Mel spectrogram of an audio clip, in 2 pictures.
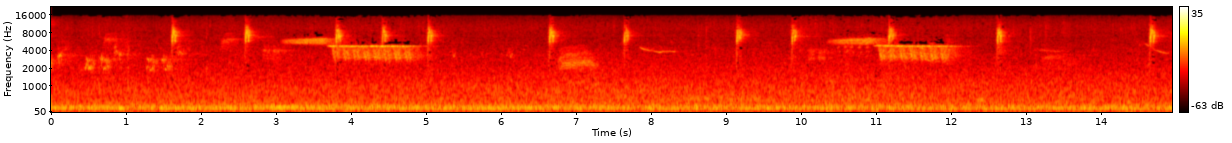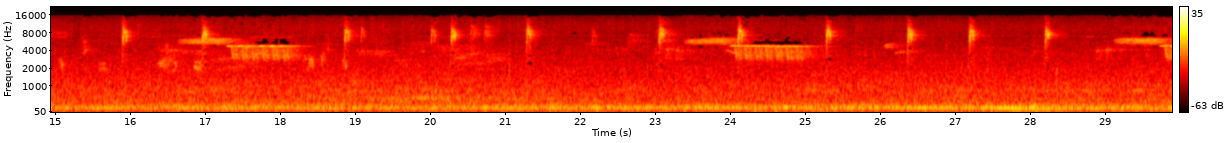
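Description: Birds chirping: short high chirps every second or so, and a longer buzzy call that comes back about every seven seconds. The same pattern repeats as a loop.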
